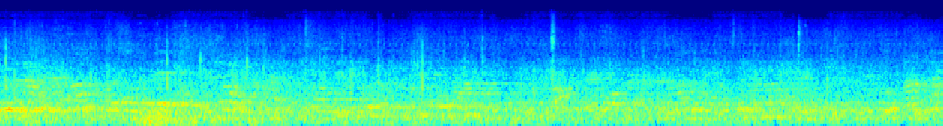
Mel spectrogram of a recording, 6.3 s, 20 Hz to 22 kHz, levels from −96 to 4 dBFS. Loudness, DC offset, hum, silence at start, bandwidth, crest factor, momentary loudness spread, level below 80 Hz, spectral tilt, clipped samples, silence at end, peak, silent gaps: -36 LUFS; under 0.1%; none; 0 s; 16 kHz; 16 dB; 5 LU; -56 dBFS; -5.5 dB/octave; under 0.1%; 0 s; -20 dBFS; none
